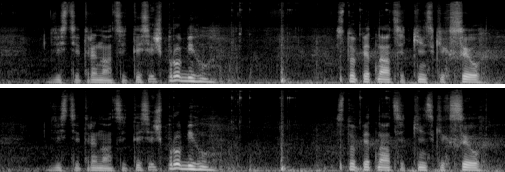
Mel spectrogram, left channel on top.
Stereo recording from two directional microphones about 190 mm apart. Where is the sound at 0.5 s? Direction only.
10° right (ahead or behind).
